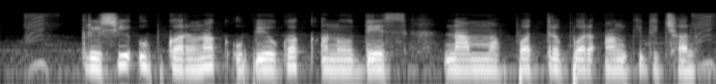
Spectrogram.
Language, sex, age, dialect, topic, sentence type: Maithili, female, 18-24, Southern/Standard, agriculture, statement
